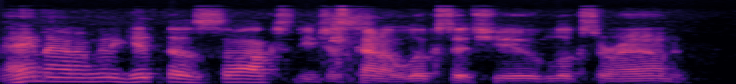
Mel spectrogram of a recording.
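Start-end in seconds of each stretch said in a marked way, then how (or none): 0.0-1.4 very high, raised, loud shouting voice. Retelling how the listener kept yelling at the keeper leaving the field, imitating someone yelling. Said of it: "you're still yelling at him".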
